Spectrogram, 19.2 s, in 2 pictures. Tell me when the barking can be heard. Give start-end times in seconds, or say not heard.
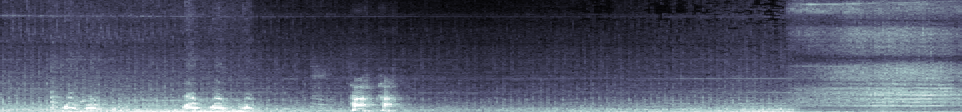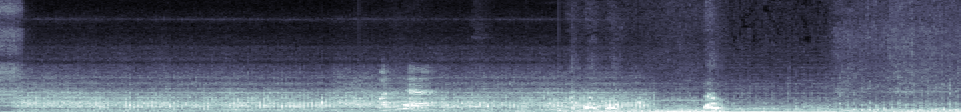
0.5-2.6, 15.3-16.9.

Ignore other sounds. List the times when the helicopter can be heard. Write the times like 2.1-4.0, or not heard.
0.0-19.1.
